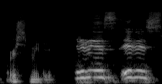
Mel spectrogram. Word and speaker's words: Smiti: i'm probably mispronouncing your name what's the correct pronunciation is it smeaty or sweetie it is it is smithy um oh okay there you go all right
